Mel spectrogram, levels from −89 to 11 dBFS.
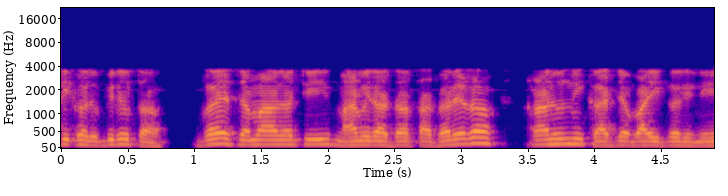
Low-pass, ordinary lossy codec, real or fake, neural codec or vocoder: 3.6 kHz; none; fake; codec, 16 kHz, 8 kbps, FunCodec, trained on LibriTTS, 25 frames a second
